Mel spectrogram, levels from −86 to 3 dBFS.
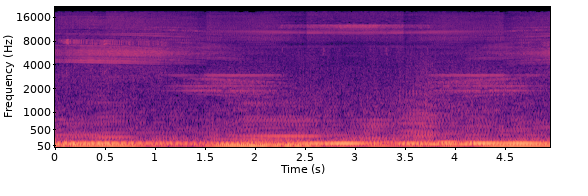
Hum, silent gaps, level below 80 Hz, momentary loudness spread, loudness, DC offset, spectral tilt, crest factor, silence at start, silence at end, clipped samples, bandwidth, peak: none; none; -26 dBFS; 6 LU; -22 LUFS; under 0.1%; -5 dB/octave; 12 dB; 0 s; 0 s; under 0.1%; 19.5 kHz; -8 dBFS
